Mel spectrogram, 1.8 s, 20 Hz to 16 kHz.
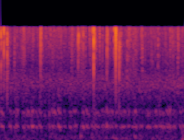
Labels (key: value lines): label: anthrophony, mechanical
recorder: SoundTrap 300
